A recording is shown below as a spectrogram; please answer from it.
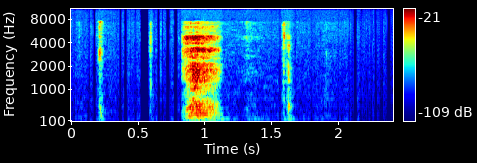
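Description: A man's single sigh, one short breath out about a second in, with a few faint clicks before and after.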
